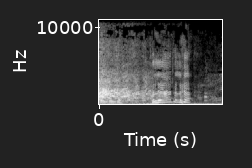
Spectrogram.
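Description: A person laughing in a short burst, then a brief wordless voice sound about a second in.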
